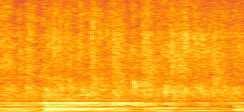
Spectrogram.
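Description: Crowd applause at a church service: a steady wash of dense, rapid clapping that stays loud and even throughout, while a sustained musical tone hums underneath.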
